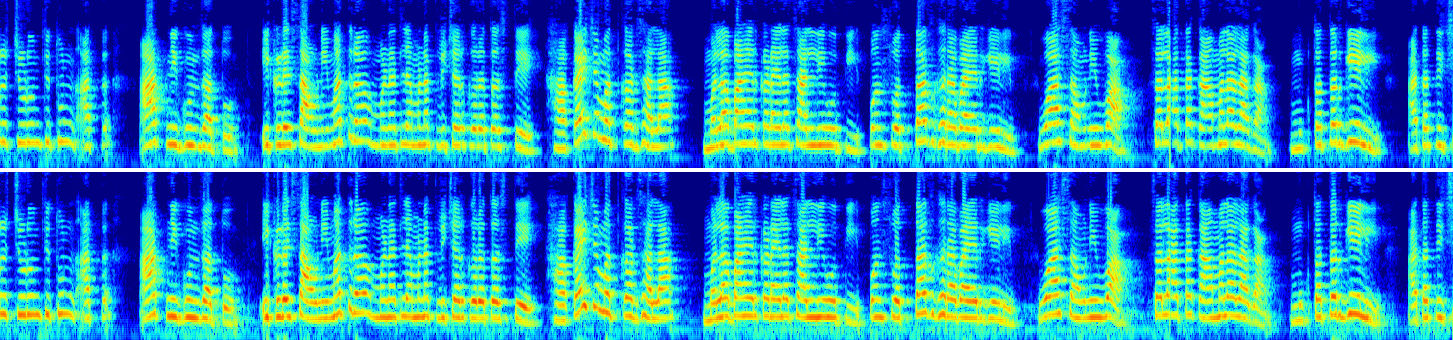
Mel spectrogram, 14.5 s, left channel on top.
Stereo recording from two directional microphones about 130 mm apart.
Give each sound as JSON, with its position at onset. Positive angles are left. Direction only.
{"t": 0.0, "sound": "a woman's voice", "side_deg": -40}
